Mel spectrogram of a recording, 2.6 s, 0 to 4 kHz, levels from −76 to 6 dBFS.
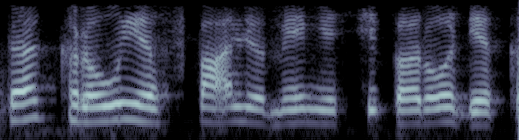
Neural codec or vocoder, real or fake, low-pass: codec, 16 kHz in and 24 kHz out, 1.1 kbps, FireRedTTS-2 codec; fake; 3.6 kHz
